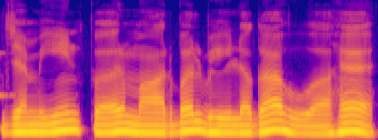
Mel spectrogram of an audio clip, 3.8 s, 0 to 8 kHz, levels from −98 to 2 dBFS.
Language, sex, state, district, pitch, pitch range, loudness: Hindi, male, Jharkhand, Ranchi, 120 Hz, 115-135 Hz, -10 LUFS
